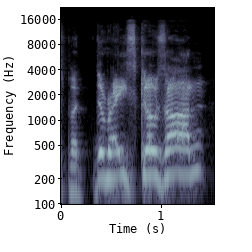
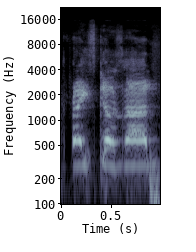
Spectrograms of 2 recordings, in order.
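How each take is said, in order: First: Higher, slow, drawn-out "goes"; mock Heston line. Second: Much higher, "goes" pushed up near a shout; hammier mock repeat. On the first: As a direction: stretch "goes" out long and high like a hammy villain. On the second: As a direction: push the repeat even higher and more overwrought. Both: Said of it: "And then he goes".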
